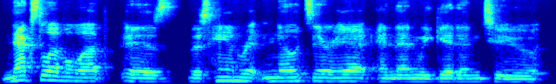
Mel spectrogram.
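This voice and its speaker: Brief: male sales coach, mid-pitch, animated storyteller, keeps asking the room questions. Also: moderate pace. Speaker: real estate team coach. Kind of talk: training talk to a small team.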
